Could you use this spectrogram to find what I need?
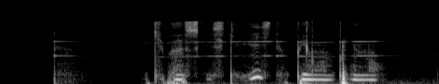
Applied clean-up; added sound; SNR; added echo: neural mask model RNNoise.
